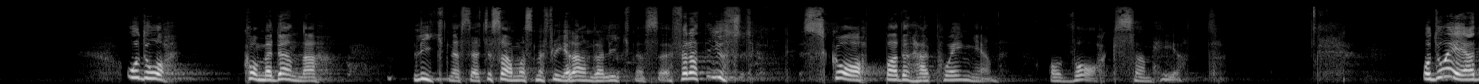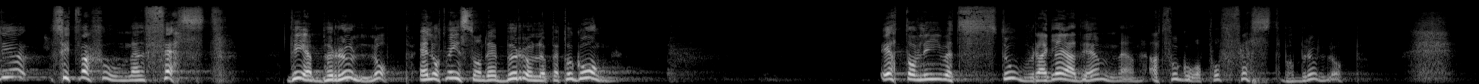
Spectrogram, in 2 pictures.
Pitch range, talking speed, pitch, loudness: 200-260 Hz, 95 wpm, 235 Hz, -21 LUFS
